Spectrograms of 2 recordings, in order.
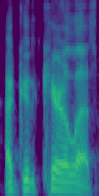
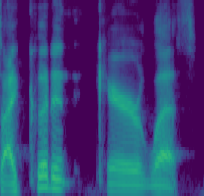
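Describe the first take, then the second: First: Said in the usual way. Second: "couldn't care less" slow and deliberate; emphatic correction. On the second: Shown as a demonstration. Correcting people who say it wrong, slow stress on "couldn't". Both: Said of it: "just say it wrong all the time".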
